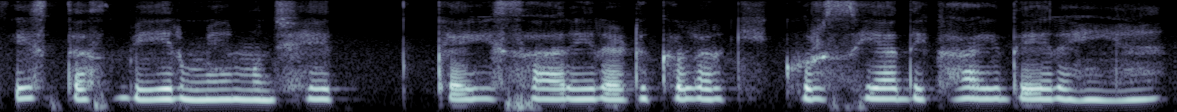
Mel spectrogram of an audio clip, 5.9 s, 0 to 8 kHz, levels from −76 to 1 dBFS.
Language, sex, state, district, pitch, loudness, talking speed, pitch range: Hindi, female, Uttar Pradesh, Lalitpur, 245 Hz, -17 LUFS, 140 wpm, 240-250 Hz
